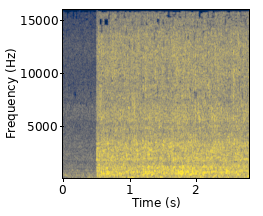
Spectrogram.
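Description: Water rushes through a gold sluice set on bedrock in West Virginia, a loud, steady broadband roar that starts abruptly and continues close up, with no voices.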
